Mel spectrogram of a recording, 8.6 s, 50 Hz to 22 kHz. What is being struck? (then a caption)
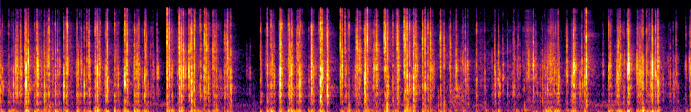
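Mechanical keyboard, plastic keycaps on aluminum plate. An RGB mechanical keyboard with plastic keycaps on an aluminum plate is held tilted slightly while fingertips type across the keys. The result is a steady run of quick, bright, clacky keystrokes with very little low end, broken by brief pauses near 3 and 4 seconds.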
